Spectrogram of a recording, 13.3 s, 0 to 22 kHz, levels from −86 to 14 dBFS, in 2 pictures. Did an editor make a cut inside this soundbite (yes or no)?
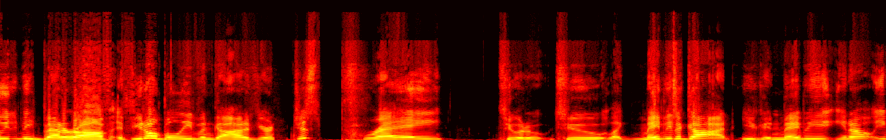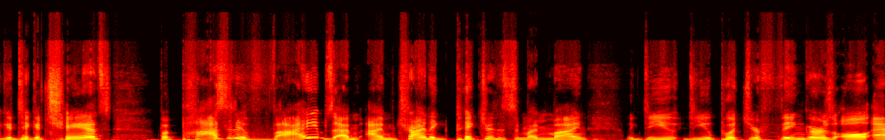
yes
